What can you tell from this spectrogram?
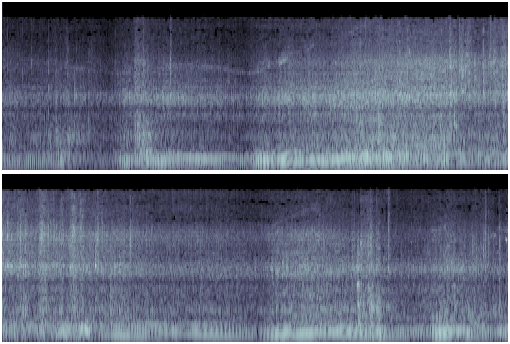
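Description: A Willys-type jeep's engine revving up and down in repeated surges as it climbs a loose gravel mound. Its tyres spin and spray dirt and stones, with a few sharp knocks from the rocks.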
